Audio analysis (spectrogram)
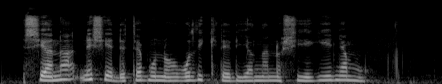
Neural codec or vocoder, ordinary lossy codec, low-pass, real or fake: none; MP3, 64 kbps; 19.8 kHz; real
